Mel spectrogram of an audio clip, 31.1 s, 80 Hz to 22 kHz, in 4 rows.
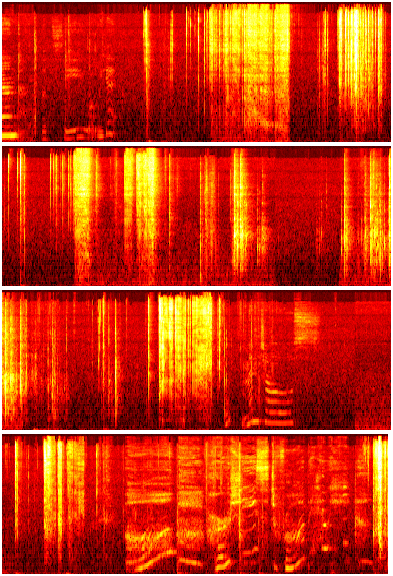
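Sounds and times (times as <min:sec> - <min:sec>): plastic packaging tearing and crinkling: 0:02.8 - 0:11.2, 0:14.6 - 0:20.3, 0:23.6 - 0:25.6, 0:30.6 - 0:31.0.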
